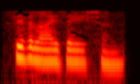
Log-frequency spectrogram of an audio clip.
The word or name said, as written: civilization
